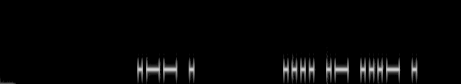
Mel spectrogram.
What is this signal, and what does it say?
Morse code, heard as a keyed tone, about 28 wpm, 700 Hz. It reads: WE HAVE
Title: 3x Word-Spacing - Sentences from Top 100 Words - 28wpm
